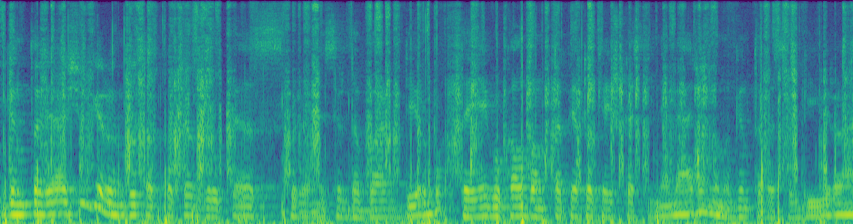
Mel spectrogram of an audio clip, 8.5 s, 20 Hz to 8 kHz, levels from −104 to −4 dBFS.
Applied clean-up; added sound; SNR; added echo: none; Writing; 3 dB; none.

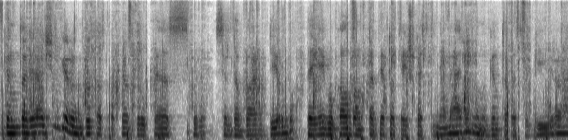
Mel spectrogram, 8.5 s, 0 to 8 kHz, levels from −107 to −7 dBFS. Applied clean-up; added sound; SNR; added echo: neural mask model RNNoise.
